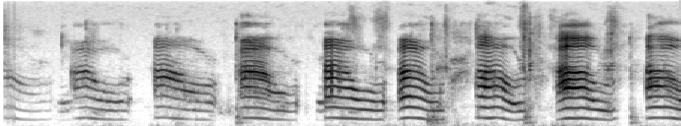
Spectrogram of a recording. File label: owl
